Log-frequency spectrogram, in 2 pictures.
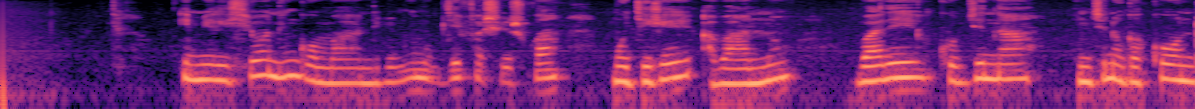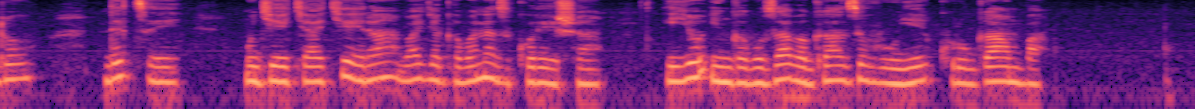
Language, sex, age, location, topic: Kinyarwanda, male, 50+, Nyagatare, government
